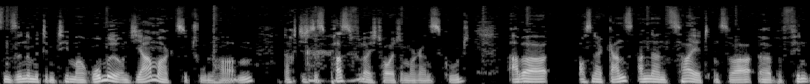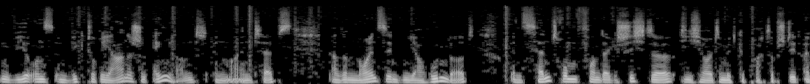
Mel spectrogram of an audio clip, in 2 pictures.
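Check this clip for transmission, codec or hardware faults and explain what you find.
One fault runs through the whole speech clip: overdone noise removal. The background drops away and breaks into twinkling, warbling specks, and quieter parts of the speech vanish with it. A noise reduction stage set too strong is cutting individual frequency bands far down or off whenever they sit near its noise estimate.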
